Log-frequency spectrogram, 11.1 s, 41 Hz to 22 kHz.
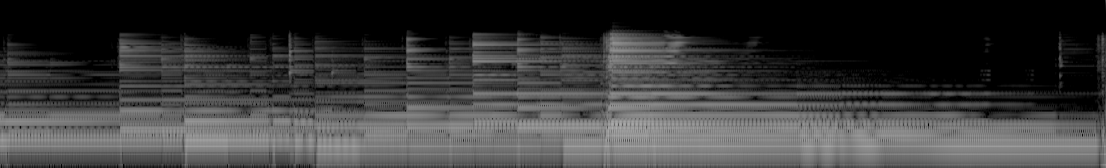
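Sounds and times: overdriven electric guitar chord: 0:00.0 - 0:11.0.

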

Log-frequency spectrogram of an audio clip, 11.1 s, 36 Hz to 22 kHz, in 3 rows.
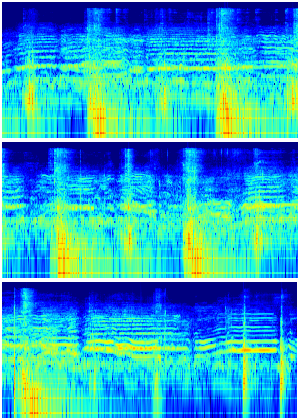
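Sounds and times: group of voices singing: 0:00.0 - 0:11.0
frame drum strikes: 0:00.2 - 0:08.5.

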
